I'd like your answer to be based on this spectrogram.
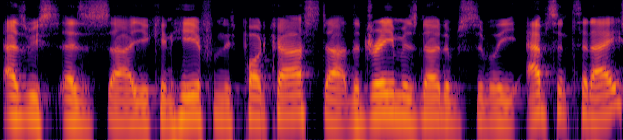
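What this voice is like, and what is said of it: Tired, slightly raspy voice. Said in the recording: “A little bit tired, a little bit raspy. I'm still on the back end of this flu”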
